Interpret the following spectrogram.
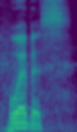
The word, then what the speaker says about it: Jueves: Jueves. Jueves? Mm-hmm. It's almost like eggs in Portuguese. Huevos or ovos.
